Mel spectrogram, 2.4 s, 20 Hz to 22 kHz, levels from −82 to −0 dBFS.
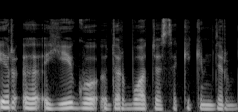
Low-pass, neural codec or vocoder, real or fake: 10.8 kHz; none; real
